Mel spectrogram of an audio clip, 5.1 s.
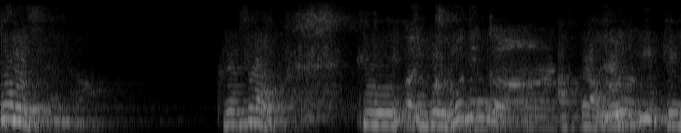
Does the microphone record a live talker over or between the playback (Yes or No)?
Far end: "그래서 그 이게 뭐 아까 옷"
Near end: Yes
